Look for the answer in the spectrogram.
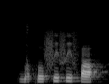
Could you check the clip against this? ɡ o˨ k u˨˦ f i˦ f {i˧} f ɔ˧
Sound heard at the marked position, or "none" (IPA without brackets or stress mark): i˦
